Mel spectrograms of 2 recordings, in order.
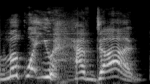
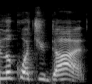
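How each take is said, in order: First: "You have" is said as two full words. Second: "You have" is contracted to "you've". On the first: The speaker calls it right. "Sounds a lot more dramatic" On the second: The speaker calls it wrong. "Doesn't sound right when you say look what you've done"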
